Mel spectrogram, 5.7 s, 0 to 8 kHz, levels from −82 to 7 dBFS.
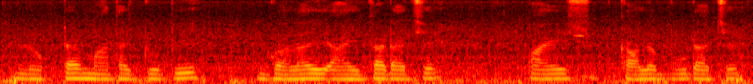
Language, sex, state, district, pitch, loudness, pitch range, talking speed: Bengali, male, West Bengal, Jhargram, 130 Hz, -32 LUFS, 125-135 Hz, 125 wpm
